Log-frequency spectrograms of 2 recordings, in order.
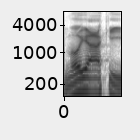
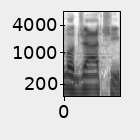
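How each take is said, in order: First: The J is sounded as a Y. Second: The J is sounded as a J.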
